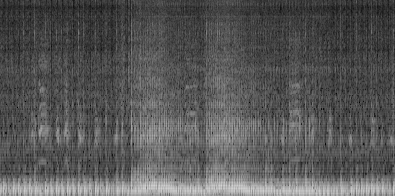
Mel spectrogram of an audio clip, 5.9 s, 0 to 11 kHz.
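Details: Honda Supra X 125 bored to 200cc with a PWK 32 carb (pilot jet 38, main jet 115, soft daily tune): steady single-cylinder idle, then two crisp throttle blips that rise and fall without bogging. Jetting is close to right; the owner may drop the pilot to 35 or 32.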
